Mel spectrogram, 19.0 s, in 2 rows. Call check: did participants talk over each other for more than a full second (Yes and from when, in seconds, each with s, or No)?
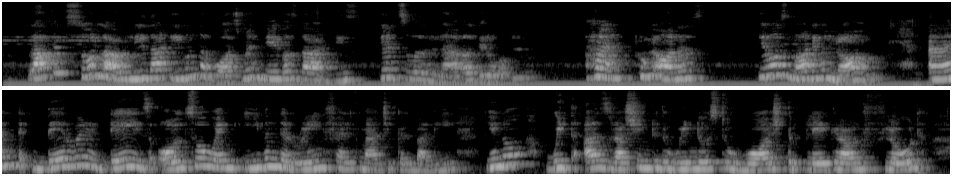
No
